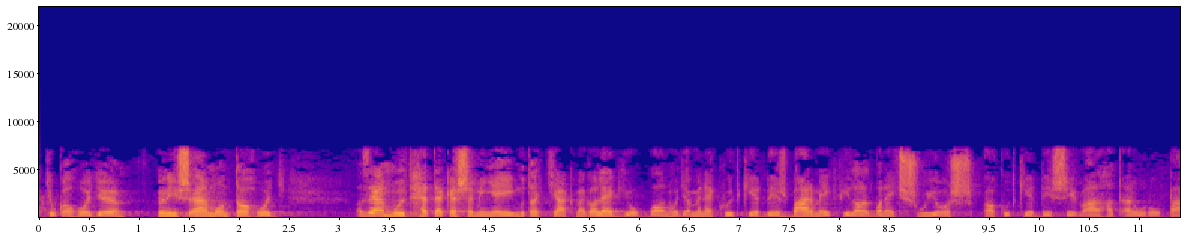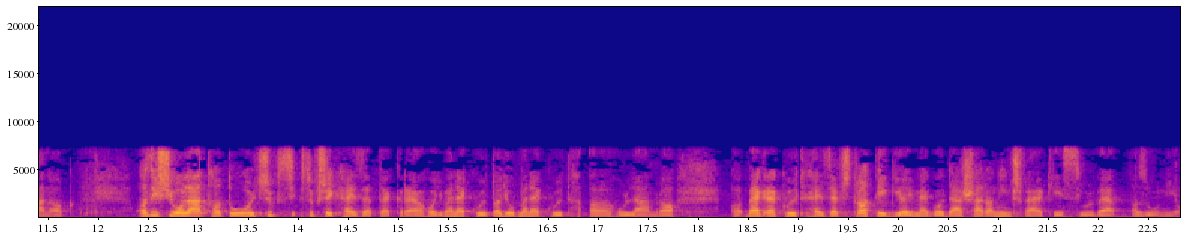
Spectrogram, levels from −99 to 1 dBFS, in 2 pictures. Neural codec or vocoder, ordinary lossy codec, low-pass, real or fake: none; none; 7.2 kHz; real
